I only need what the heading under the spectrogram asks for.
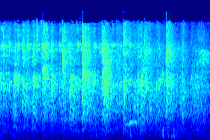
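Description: An audience at a band's performance applauds as the band's guitarist is introduced, in a steady, dense wash of clapping that holds at an even, fairly loud level for the whole few seconds, with faint voices mixed into the crowd noise.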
